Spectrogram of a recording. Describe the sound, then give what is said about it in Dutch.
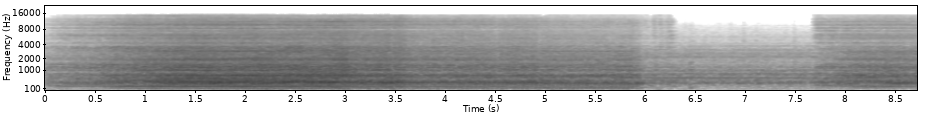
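A sawing machine runs steadily and loudly with a harsh, rasping whine, its tone dipping briefly near the end before picking back up. No voices are heard. “Dan gaan we wel naar de zaagmachine. En dat geeft wel even een klein beetje herrie natuurlijk, want dat gaat niet geluidloos.”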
